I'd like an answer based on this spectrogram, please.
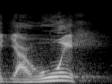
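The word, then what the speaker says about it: Yahweh: Entonces qué resultó bueno el nombre yahua así pero más pronunciado como yahwe yahwe pero todo eso hermanos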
